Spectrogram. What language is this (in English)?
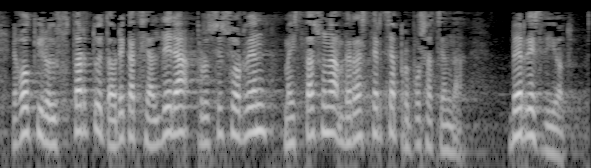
Basque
